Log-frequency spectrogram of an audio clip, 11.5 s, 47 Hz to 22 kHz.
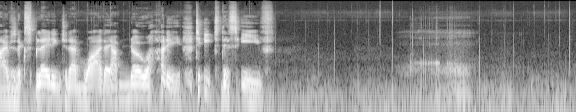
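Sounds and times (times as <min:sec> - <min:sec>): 
speech: 0:00.0 - 0:05.6
fire crackling: 0:00.0 - 0:11.5
person snoring: 0:08.0 - 0:09.6.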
